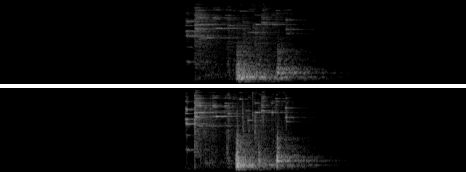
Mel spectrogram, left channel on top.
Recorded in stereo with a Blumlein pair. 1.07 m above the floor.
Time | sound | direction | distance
1.9 | breaking glass | 35° right | 0.7 m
